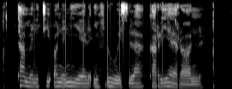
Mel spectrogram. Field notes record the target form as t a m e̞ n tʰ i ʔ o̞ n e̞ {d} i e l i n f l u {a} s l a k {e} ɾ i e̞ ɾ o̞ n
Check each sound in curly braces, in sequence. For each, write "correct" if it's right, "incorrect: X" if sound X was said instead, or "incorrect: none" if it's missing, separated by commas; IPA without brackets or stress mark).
incorrect: n, incorrect: i, incorrect: a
